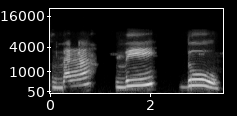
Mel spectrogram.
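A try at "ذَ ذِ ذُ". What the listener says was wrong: Hati-hati jangan naik. Va, va, ya. Jadi tipis ya, jangan dinaikkan pangkal lidah.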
